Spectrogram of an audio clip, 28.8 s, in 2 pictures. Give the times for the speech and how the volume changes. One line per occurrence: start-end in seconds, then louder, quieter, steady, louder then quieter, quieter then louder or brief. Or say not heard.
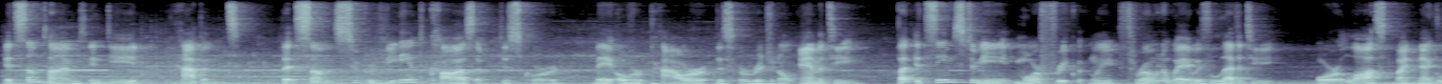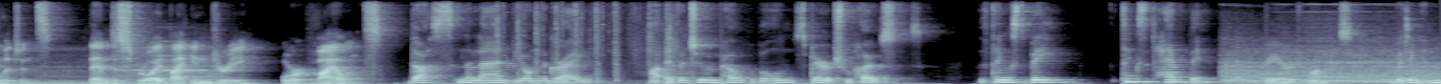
0.1-28.7 steady.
